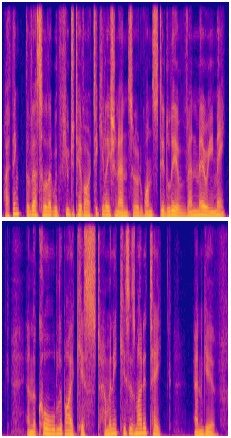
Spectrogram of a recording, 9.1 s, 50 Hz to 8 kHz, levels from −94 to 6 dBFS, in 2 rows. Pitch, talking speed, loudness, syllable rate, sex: 135 Hz, 185 wpm, -17 LUFS, 5.2 syllables/s, male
